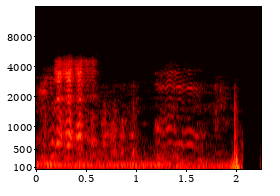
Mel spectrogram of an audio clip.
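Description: A goat bleating: a short, wavering call near the start, with a fainter wavering call about a second later. A sharp click comes right at the end.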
